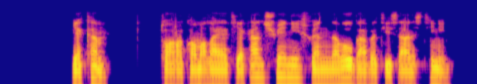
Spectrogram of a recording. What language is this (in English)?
Central Kurdish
